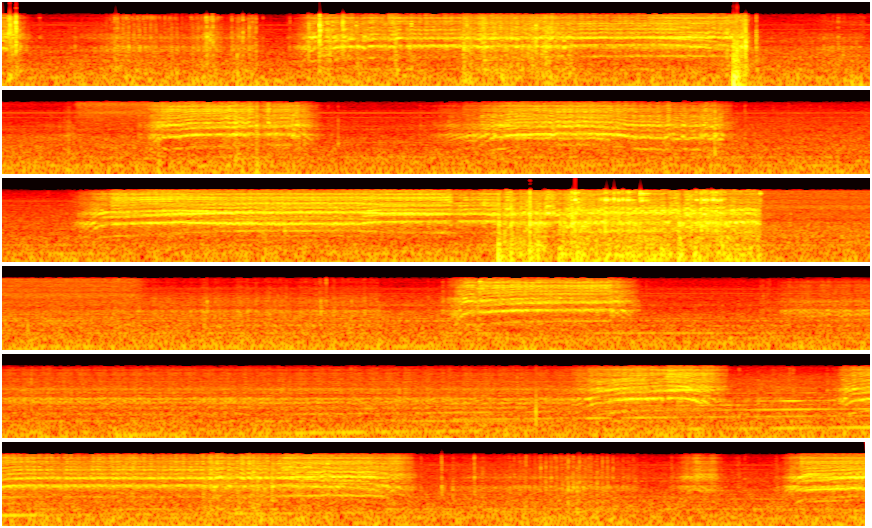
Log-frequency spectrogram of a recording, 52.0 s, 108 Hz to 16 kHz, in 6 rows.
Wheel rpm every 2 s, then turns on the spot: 30, 80, 160, 110, 10, 100, 50, 100, 10, 130, 160, 150, 70, 10, 20, 100, 20, 40, 40, 40, 90, 70, 160, 100, 30, 60.
0-2 48-50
